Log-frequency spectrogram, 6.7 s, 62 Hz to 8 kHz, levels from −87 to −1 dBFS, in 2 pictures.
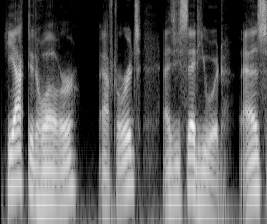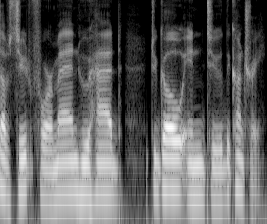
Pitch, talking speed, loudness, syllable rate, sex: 105 Hz, 190 wpm, -18 LUFS, 5.5 syllables/s, male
